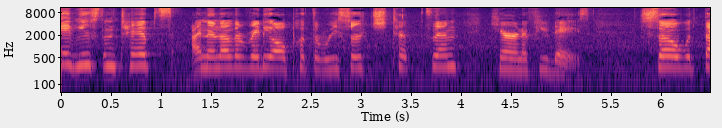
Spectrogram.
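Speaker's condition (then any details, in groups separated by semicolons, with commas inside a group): Cerebral palsy, spastic, severe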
